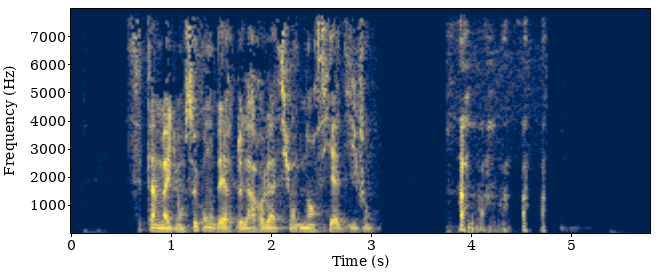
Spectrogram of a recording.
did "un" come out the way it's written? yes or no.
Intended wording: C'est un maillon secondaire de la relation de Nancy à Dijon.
yes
